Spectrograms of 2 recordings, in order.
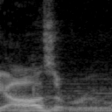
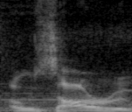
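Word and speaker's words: Oozaru: even called him the azuru and it's just like no it's ozaru guys i mean at least that's how i pronounce it that's how tfs pronounced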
